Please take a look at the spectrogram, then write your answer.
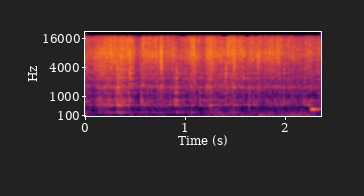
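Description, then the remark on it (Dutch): Continuous crinkly rustling of paper as a hand rummages through a grab bag at a microphone, a steady, fairly loud crackling texture with small irregular crunches throughout and no voices. “Heerlijk, dat geluid van papier en plek.”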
